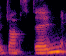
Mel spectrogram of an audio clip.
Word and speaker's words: Johnston: People think that Louisa Johnson is still in the house, Louisa Johnston, if you're gonna pronounce the T.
